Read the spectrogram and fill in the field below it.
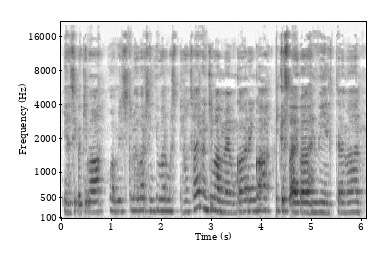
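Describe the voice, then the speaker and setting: Filming herself on a phone at home, a young woman in her twenties keeps up an upbeat, casual chat loaded with fillers. She has a mid-range, slightly mellow voice with fairly even intonation.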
